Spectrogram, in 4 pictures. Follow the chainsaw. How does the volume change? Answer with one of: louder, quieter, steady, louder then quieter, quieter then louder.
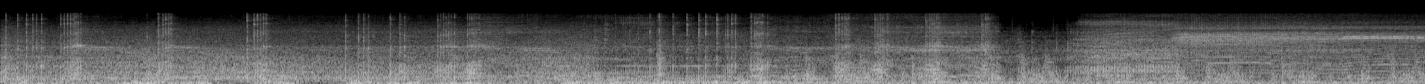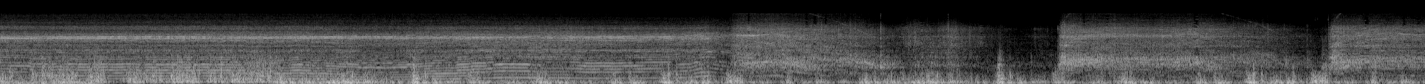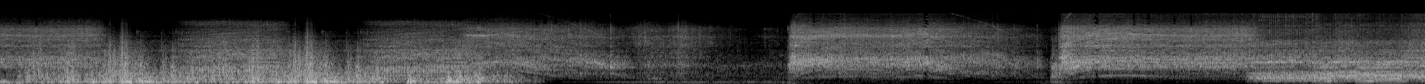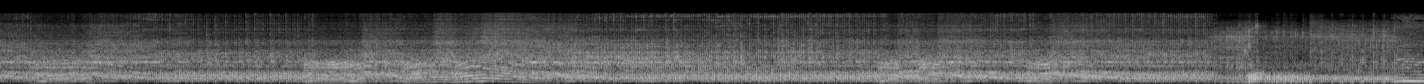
quieter then louder.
